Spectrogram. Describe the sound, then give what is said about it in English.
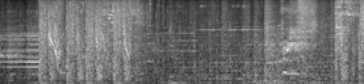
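A man crashing through a glass shop window in a film chase: a loud smash with breaking glass, followed by further crashing and rattling bursts that fade and then flare up again. “The attacker falls through a shop window and notices blood on his leather-gloved hand before dashing away again.”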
